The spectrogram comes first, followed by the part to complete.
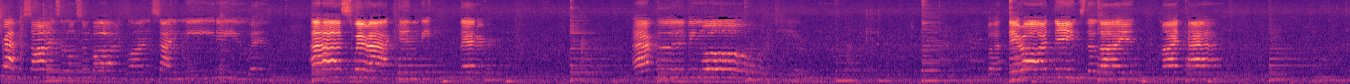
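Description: Live folk song: female voices singing phrases with a strummed acoustic guitar under them, heard from the audience.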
